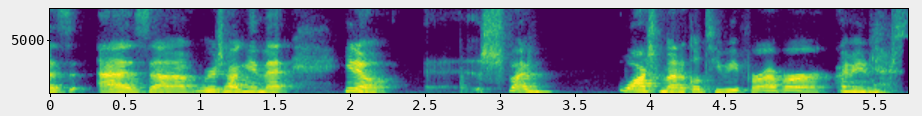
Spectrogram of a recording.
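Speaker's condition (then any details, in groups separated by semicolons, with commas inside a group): No condition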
